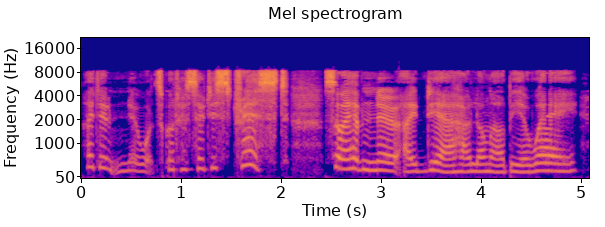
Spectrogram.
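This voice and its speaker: A woman voicing a caring, decisive young English lady with a brisk, practical manner in a storybook reading. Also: on the high side, darkish tone, dry recording, close to an everyday voice. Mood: brisk, resolute.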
